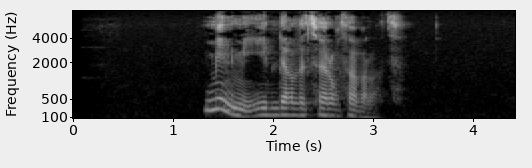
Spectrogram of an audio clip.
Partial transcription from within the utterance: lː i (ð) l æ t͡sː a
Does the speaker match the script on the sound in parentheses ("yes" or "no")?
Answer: no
